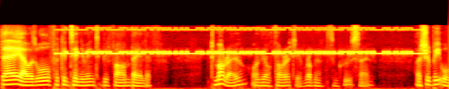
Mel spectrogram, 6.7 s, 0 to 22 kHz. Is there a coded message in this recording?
Yes: RTTY (45.45 baud, 170 Hz shift) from 0.8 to 6.4 s, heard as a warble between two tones, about 2200 Hz centre, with speech in English. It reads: Z3 1GIA8 YOLAD33 GCB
